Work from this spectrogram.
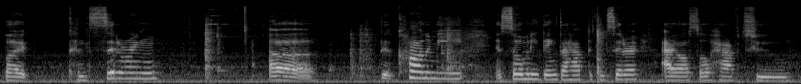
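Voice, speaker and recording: A woman's voice: mid-range voice, a little slow. Tired woman chatting over sizzling pan. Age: 30s. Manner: chatty, rambling with many fillers. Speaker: vlogger. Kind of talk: casual chat while cooking. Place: home kitchen. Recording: sizzling cooking noise behind. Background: food sizzling in a pan.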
